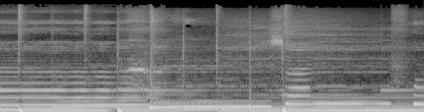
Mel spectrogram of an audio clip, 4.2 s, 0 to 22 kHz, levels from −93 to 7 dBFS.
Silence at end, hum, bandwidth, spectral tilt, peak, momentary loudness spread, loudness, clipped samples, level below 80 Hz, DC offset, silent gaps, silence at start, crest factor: 0 s; none; 19 kHz; -5.5 dB/octave; 0 dBFS; 3 LU; -15 LUFS; under 0.1%; -18 dBFS; under 0.1%; none; 0 s; 14 dB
